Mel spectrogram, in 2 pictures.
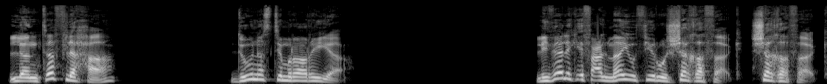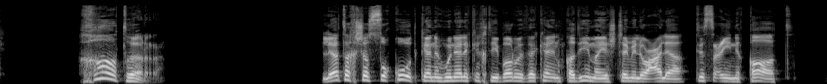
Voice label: arabic male natural

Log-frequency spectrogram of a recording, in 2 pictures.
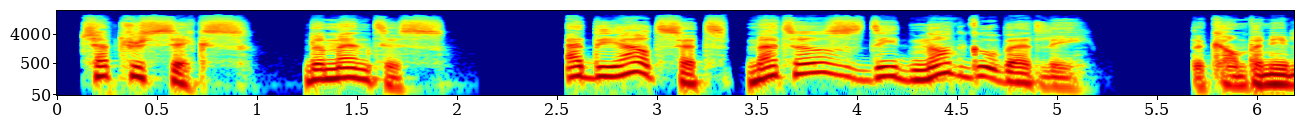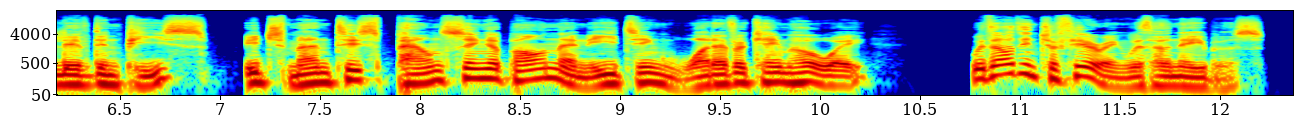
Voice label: french male audiobook en w fr

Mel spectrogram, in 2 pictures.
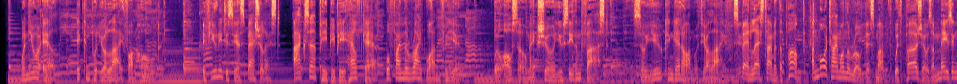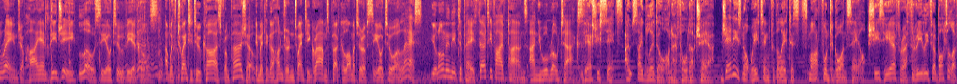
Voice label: commercial

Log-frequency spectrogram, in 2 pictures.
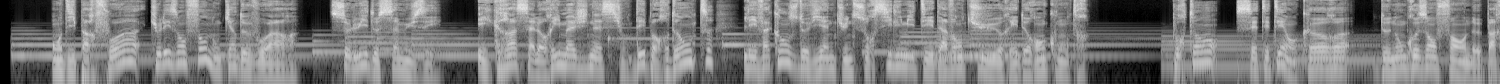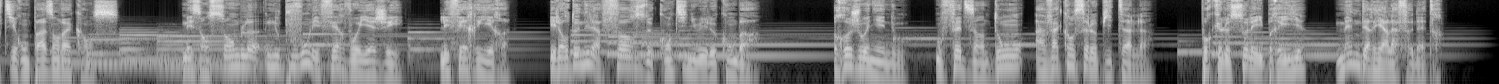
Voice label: french male charity read fr

